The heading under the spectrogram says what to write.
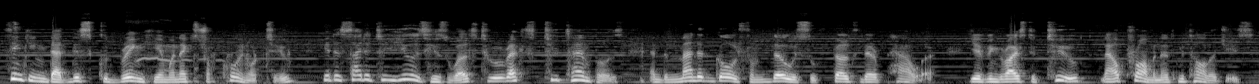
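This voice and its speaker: A man narrates video game lore with a very lively, swinging intonation and irreverent asides. His voice is mellow and somewhat muffled, with faint music behind it. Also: mid-range voice, moderate pace, breathy edge. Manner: irreverent, storytelling. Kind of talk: scripted narration with joking asides.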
